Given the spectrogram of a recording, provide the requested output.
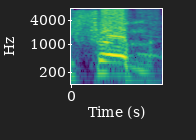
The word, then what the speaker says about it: femme: D'ailleurs, il il y a qu'à voir comment ça s'écrit femme ça s'écrit avec un e et pourtant ça se dit femme avec un a.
